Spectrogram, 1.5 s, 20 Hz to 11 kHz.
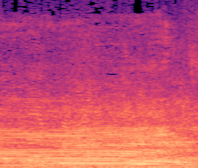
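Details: Deshal cattle, dairy cows sold with calves at Kaharol market, Dinajpur, Bangladesh, Qurbani season, 1 June 2024; one drawn-out low moo, slightly sagging in pitch, sounds amid voices of buyers and sellers bargaining.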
